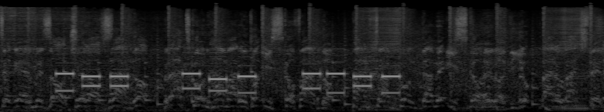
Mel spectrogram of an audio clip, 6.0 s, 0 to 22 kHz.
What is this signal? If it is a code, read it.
DTMF, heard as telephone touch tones, dialled by hand, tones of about 180 ms. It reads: 600 942 9302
